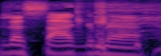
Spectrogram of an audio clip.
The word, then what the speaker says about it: lasagna: Like, the G is silent. – In lasagna.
